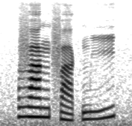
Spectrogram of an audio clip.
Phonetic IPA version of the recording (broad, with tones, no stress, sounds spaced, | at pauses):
v a˧ ŋ f a˨˩ k̚ m i˧˥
